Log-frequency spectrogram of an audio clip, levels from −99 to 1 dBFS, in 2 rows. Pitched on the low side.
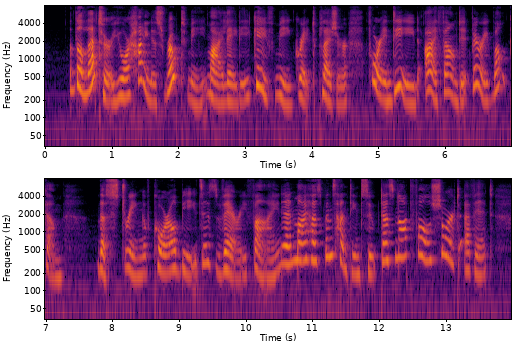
No: high, 225 Hz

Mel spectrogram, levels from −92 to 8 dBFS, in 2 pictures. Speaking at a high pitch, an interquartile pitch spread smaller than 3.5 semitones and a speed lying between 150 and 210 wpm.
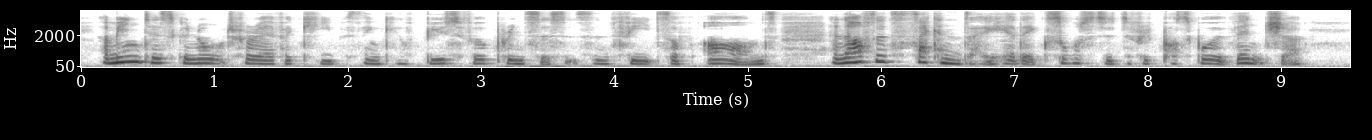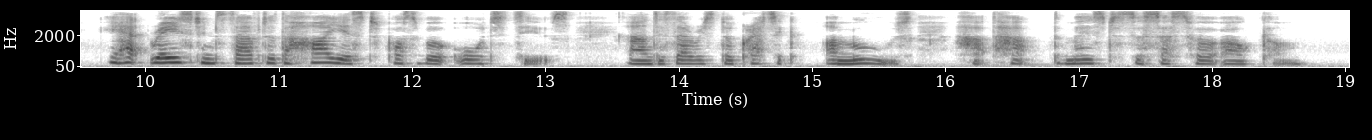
No: high, 200 Hz; average, 3.0 semitones; average, 140 wpm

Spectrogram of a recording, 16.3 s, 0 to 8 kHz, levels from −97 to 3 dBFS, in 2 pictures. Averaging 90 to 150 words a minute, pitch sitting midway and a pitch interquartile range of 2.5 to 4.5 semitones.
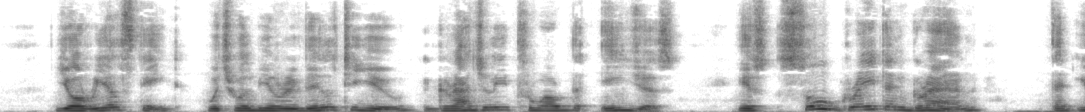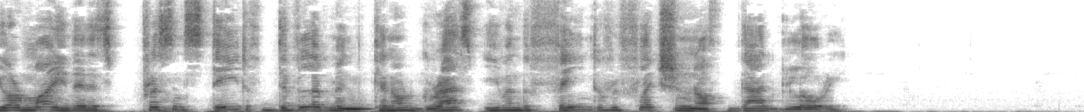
Yes: slow, 135 wpm; medium, 150 Hz; average, 3.7 semitones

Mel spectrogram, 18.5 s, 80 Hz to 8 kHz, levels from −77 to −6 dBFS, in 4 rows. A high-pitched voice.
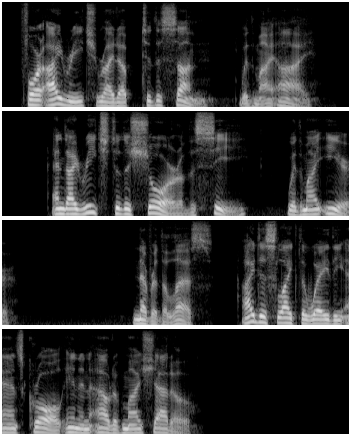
No: low, 120 Hz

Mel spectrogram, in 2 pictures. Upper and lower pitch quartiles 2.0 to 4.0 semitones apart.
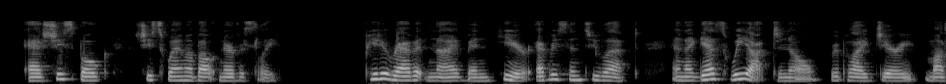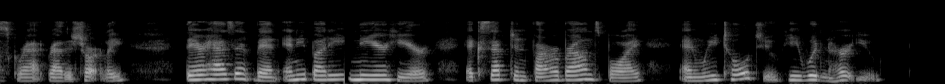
No: average, 4.4 semitones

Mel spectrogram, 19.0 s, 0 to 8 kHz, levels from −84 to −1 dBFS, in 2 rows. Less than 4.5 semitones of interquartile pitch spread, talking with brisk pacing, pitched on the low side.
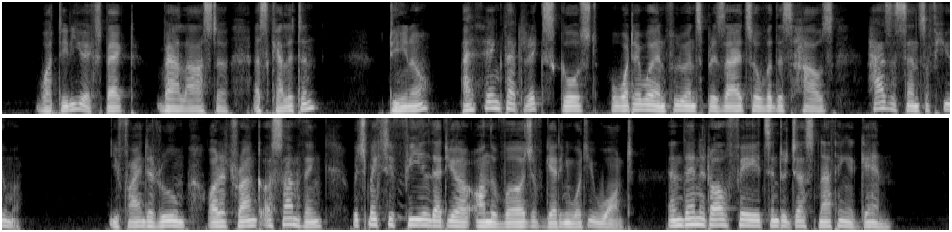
No: average, 3.9 semitones; average, 195 wpm; low, 115 Hz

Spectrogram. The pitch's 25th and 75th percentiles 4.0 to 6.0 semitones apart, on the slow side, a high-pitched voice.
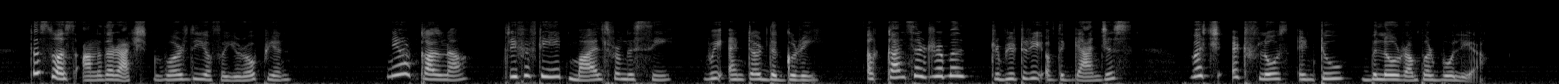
Yes: average, 5.1 semitones; slow, 120 wpm; high, 230 Hz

